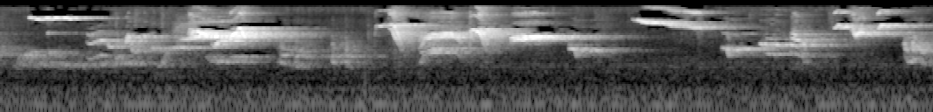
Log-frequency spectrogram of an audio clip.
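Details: Soft morning song of a Siberian rubythroat, a dense tumbling stream of harsh, squeaky and whistled notes with rising and falling slurs, over a faint low background hum.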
